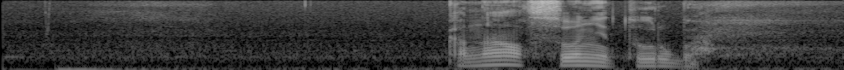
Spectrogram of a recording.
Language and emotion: Russian, neutral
